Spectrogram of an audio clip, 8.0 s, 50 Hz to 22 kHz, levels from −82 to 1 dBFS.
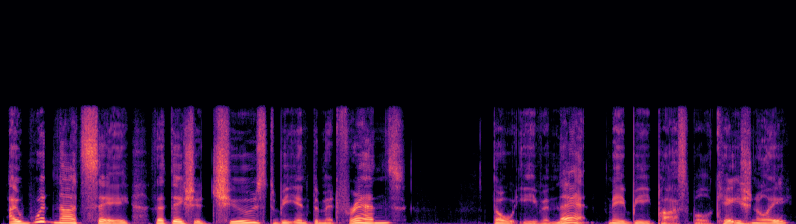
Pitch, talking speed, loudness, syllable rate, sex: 135 Hz, 135 wpm, -17 LUFS, 4.6 syllables/s, male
